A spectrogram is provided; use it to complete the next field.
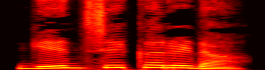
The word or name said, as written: ಗೆಜ್ಜೆಕರಡ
